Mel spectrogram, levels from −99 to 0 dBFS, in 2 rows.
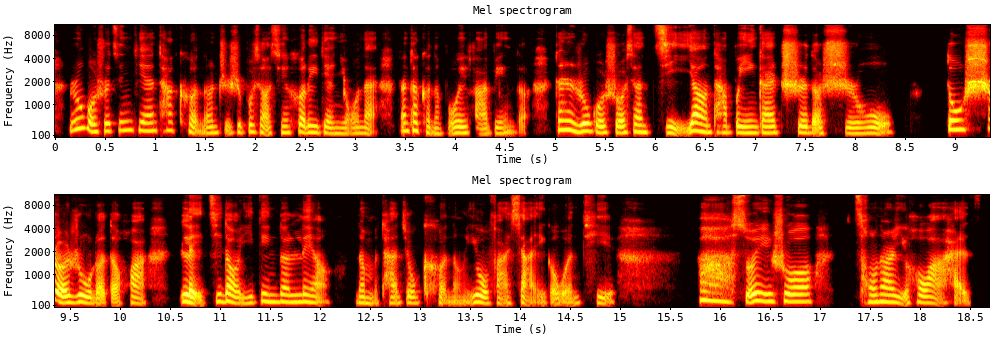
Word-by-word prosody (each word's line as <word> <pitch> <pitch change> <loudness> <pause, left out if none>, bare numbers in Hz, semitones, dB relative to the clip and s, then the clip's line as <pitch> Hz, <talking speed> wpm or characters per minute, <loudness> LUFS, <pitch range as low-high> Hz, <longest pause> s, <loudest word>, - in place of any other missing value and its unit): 如 290 +6 0
果 215 - +3
说 225 +1 -2
今 250 +3 -6
天 240 -2 -2
他 245 0 -6
可 245 - -4
能 180 -3 -5
只 195 - -8
是 200 - -2
不 205 +1 -5
小 195 -3 -2
心 185 +2 -5
喝 195 +1 0
了 190 - -1
一 190 - -1
点 170 -2 -4
牛 160 +1 -6
奶， 165 - -3 0.2
但 230 - -2
他 245 - +2
可 195 -6 -4
能 155 -2 -7
不 160 - -7
会 175 0 +1
发 150 - -4
病 165 +4 -7
的。 - - -10 0.3
但 270 0 +2
是 260 - +4
如 225 0 +5
果 185 -4 +1
说 180 -1 +1
像 195 0 -1
几 175 -6 -1
样 225 -4 +6
他 190 -3 -3
不 185 0 -1
应 175 0 0
该 180 0 +1
吃 185 0 +1
的 170 - -1
食 160 -1 -1
物 165 +6 -2 0.5
都 275 0 +4
摄 180 - +8
入 190 -1 +2
了 155 - 0
的 - - -1
话， - - -2 0.3
累 460 - +7
积 215 - -6
到 210 -5 +4
一 175 +2 -6
定 205 +1 -3
的 210 -1 0
量， 200 +1 -2 0.2
那 175 -2 -3
么 160 - -7
他 170 - -4
就 175 -1 -4
可 170 - -6
能 195 +2 -10
诱 190 -3 +2
发 170 - -6
下 165 - -2
一 - - -9
个 - - -4
问 170 - -5
题。 180 -3 -6 0.8
啊， 230 -5 +2
所 - - +3
以 220 -2 +2
说 215 -1 +2 0.4
从 200 -1 -2
那 205 -1 +3
以 180 - -3
后 185 0 -1
啊， 175 -2 0
孩 - - -3
子 - - -21
195 Hz, 260 characters per minute, -23 LUFS, 175-220 Hz, 0.8 s, 摄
